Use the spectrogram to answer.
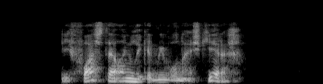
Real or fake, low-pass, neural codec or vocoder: fake; 7.2 kHz; vocoder, 22.05 kHz, 80 mel bands, WaveNeXt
